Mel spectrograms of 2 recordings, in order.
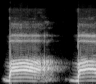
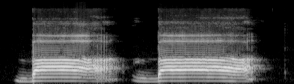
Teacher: दोनों होठों का तरी वाला हिस्सा मिलेगा तो बा पढ़ा जाएगा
